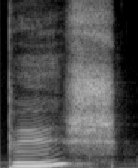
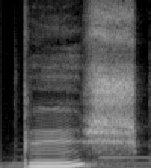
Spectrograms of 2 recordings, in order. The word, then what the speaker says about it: pescoço: We spell it P-E-S-C-O, C de cedilha, O. And if I go very slowly, I say pescoço. Very slowly, pescoço. Coço. I'm stressing the middle syllable there, the second to last, co. Push, co, su. But when we say it rapidly, we say pescoço, dropping completely that letter E on the first syllable.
